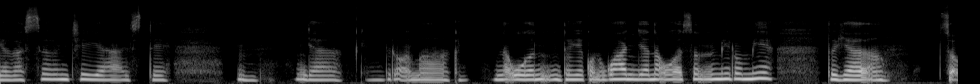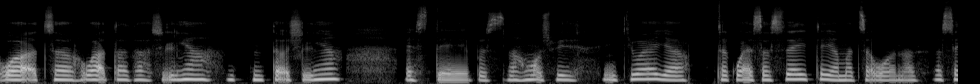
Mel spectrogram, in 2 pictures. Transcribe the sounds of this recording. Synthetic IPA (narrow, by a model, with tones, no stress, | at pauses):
a˧ɡa˧sɨ˦nt͡ʃi˦ja˧e˧st̪e˧ | ja˧˨ɾo˧jma˧ | na̰˧wa˧nd̪o˧ja˧ko˨nɡʷa˦nja˧na˧wə˧sa˦nmi˦ɾo˧mje˦ | d̪̥o˧ja˧ | t͡sa˨wa˧t͡sa˧wa˦t̪a˧d̪a˧ʃi˨lja˦nt̪ə̰˧ʃi˨lja˦ | e˨st̪e˨pwe˨sna˧ɦo˧ʃbi˧ | ŋkwe˦ja˧ | t͡sa˧kʷe˧sa˧se˦jt̪e˧ja˧ma˧t͡sa̰˧wə˧na˧a˧se˦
